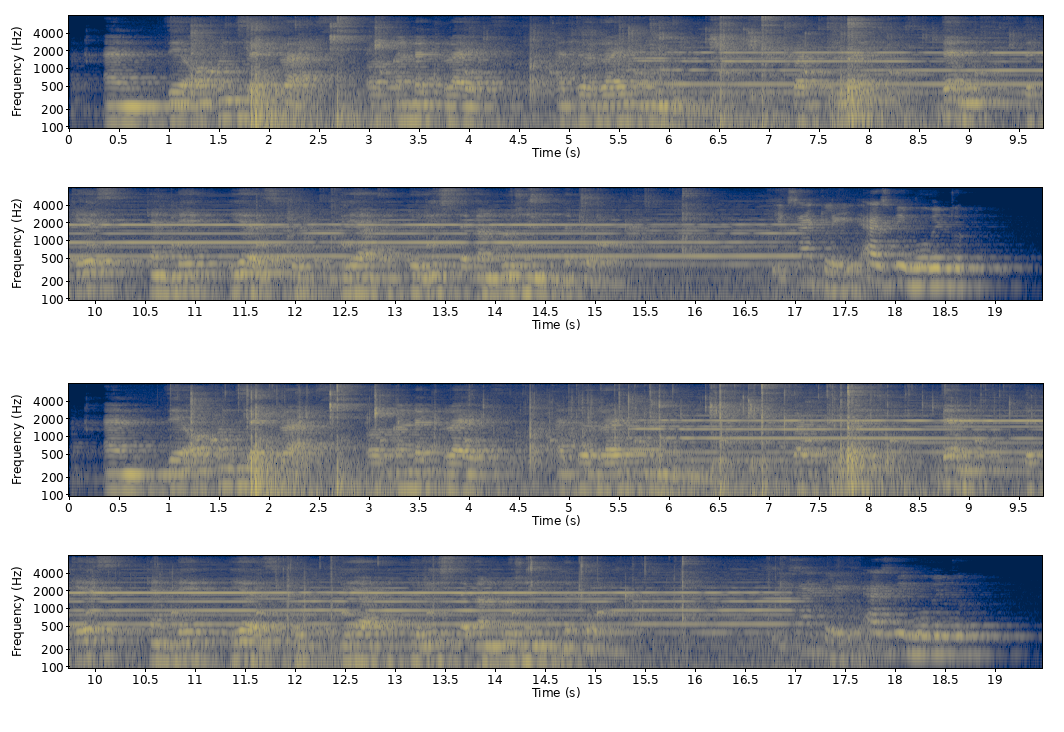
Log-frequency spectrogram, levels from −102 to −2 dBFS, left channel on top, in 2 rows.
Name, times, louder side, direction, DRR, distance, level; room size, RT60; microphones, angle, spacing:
voice 1, 0.3-2.7 3.0-4.4 4.8-6.3 7.2-8.3 8.6-15.2, equal, 5° right, -1 dB, 0.7 m, -38 dB
Cat, 0.5-17.7, right 3 dB, 40° right, 0.6 m, -43 dB
Drip, 1.0-15.5, equal, 75° left, 1.6 m, -53 dB
Wind instrument woodwind instrument, 5.6-17.0, right 2 dB, 80° right, 1.0 m, -37 dB
voice 2, 16.8-18.7, left 5 dB, 55° left, 6 dB, 0.4 m, -38 dB
6.2 x 4.7 x 4.2 m, 1.5 s
head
